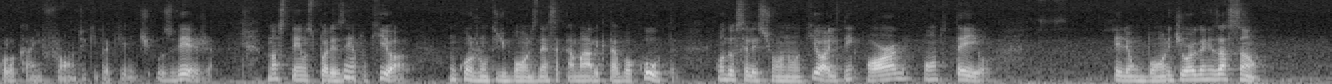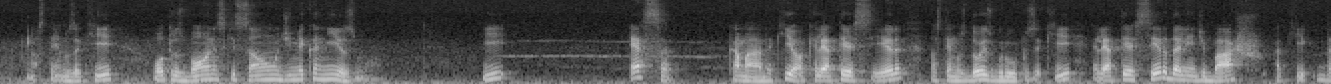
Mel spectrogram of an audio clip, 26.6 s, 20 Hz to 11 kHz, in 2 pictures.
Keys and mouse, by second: 0.0 click, 1.2 middle click, 3.9 click, 7.1 click, 13.5 click, 15.2 click, 18.8 click, 19.1 click.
